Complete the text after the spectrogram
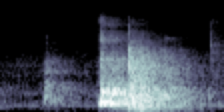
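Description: Weight plates clank as a man heaves a heavy barbell off the floor.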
